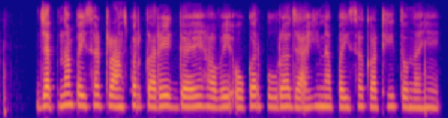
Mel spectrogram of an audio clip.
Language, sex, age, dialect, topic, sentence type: Chhattisgarhi, female, 18-24, Northern/Bhandar, banking, question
